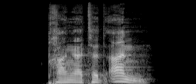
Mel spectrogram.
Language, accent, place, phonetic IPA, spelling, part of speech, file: German, Germany, Berlin, [ˌpʁaŋɐtət ˈan], prangertet an, verb, De-prangertet an.ogg
- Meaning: inflection of anprangern: 1. second-person plural preterite 2. second-person plural subjunctive II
